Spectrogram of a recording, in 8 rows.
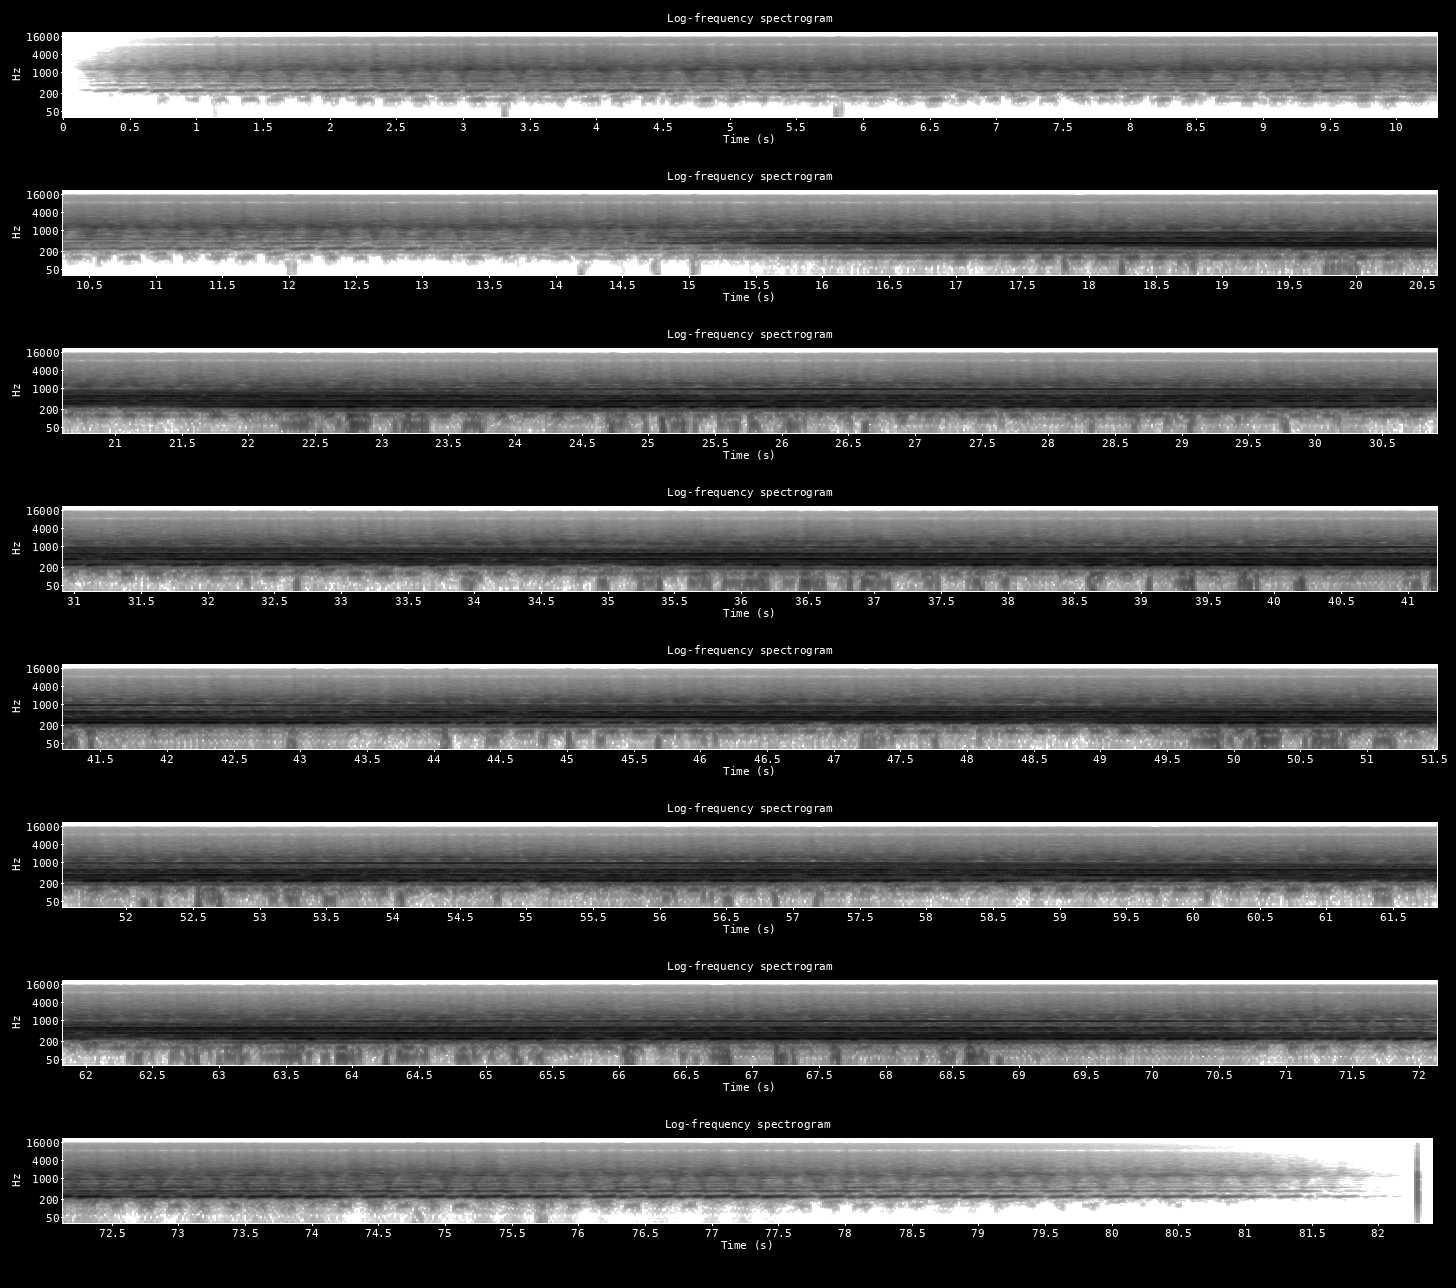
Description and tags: FairyDrops A 140BPM
I make this ambiance with a sample and native plugins of ableton.
Enjoy!
Aerian, Ambiance, Cinematic, Space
